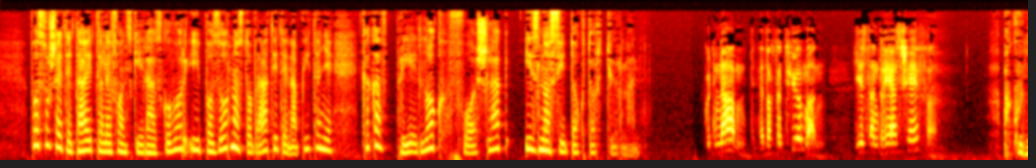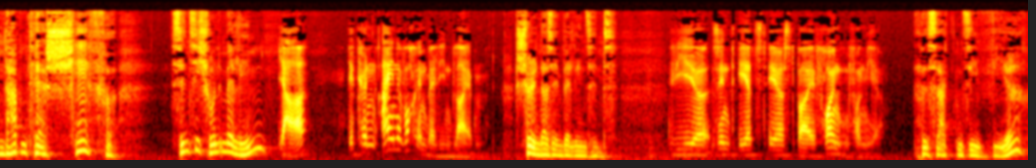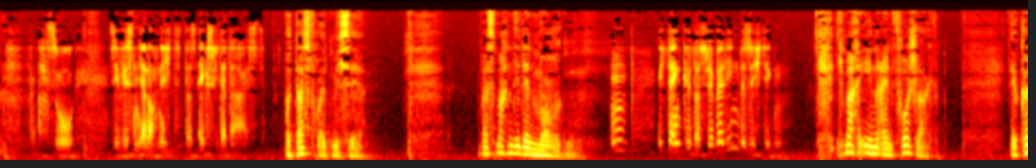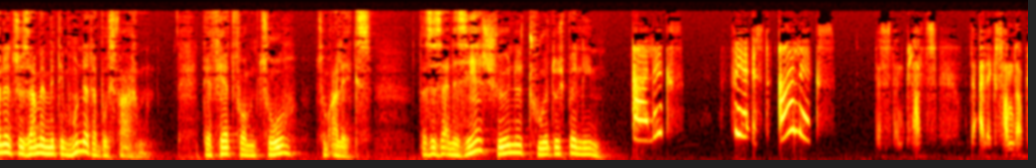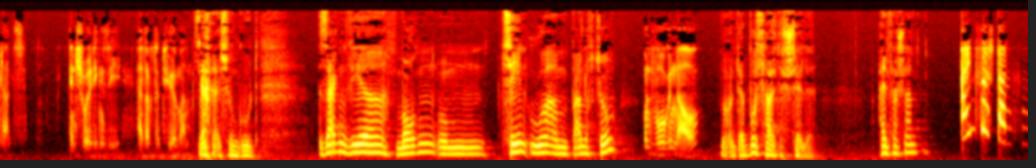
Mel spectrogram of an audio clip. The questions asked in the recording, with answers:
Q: Poslušajte taj telefonski razgovor i pozornost obratite na pitanje kakav prijedlog Vorschlag iznosi dr.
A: Dr. Thürman predlaže vožnju autobusom kroz Berlin kako bi razgledali grad.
